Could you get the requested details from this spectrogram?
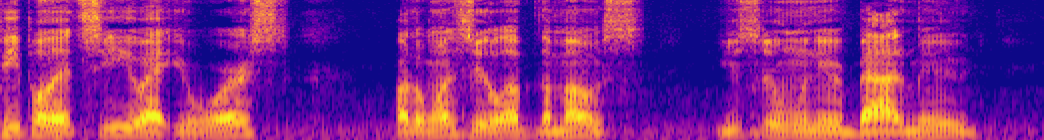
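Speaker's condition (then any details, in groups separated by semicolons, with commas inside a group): ALS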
